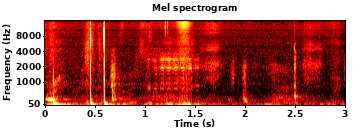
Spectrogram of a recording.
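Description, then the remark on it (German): A brief, fairly soft moo from a cow in a video game, with cows and a baby cow in view, amid a few sharp clicks and thumps, with no one talking. “Oh, dort sind Kühe. Oh, eine Babykuh.”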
